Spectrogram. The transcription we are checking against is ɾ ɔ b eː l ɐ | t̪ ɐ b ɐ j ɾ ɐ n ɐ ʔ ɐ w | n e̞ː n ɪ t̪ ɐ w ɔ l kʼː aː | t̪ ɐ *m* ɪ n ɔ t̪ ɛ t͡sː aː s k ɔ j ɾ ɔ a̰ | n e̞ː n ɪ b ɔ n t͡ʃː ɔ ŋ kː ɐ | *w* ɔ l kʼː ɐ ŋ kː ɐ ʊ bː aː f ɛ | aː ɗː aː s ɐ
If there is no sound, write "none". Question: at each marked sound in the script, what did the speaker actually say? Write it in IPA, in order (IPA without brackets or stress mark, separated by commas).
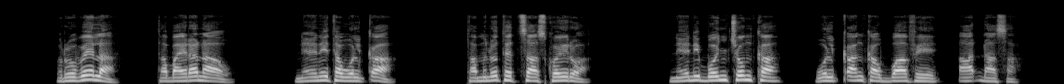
m, w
